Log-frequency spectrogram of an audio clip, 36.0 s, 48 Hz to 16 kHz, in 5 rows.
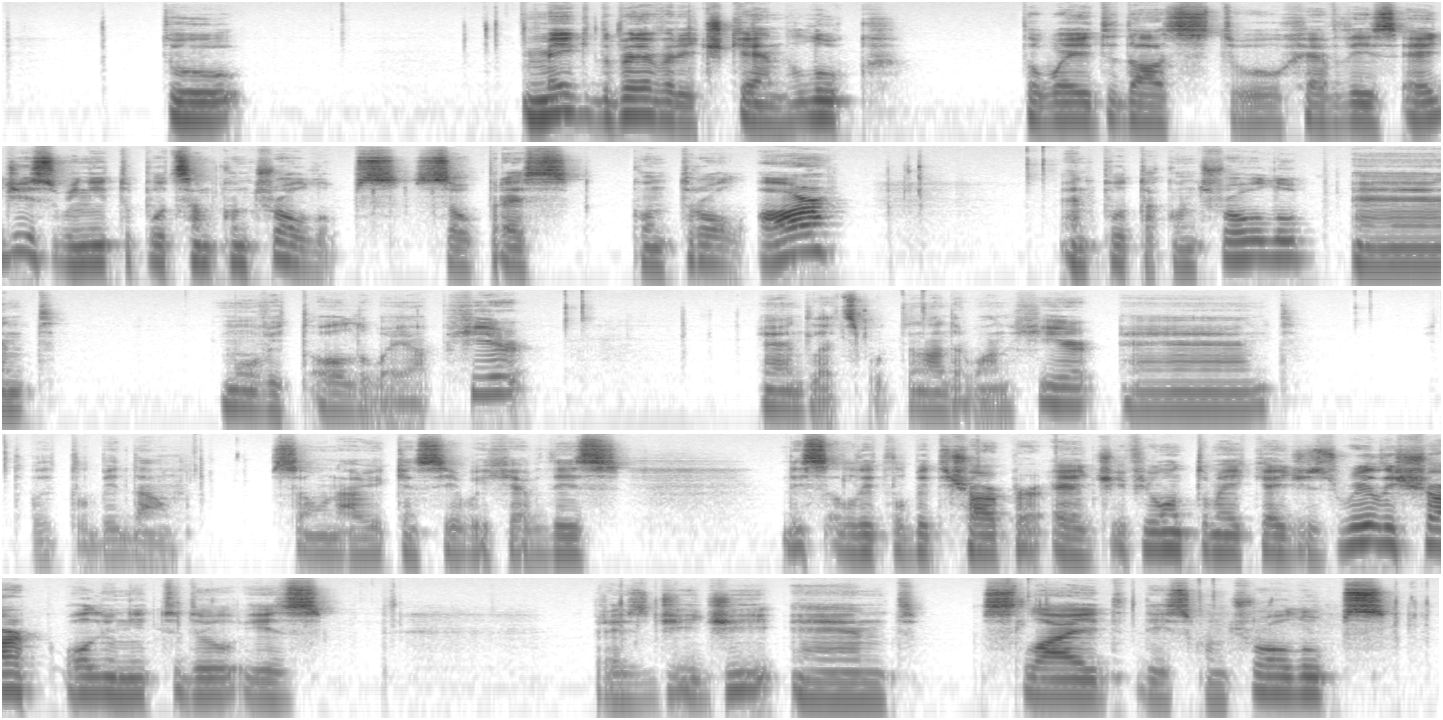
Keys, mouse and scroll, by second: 1.7 middle click, 3.4 KP_1, 11.2 ctrl+r, 18.5 ctrl+r, 21.6 middle click, 22.6 Tab, 23.0-25.7 middle drag, 25.9 scroll down 2, 26.4-26.8 middle drag, 27.1 scroll up 2, 28.1-29.1 scroll down 1, 29.2 scroll up 1, 29.7 Tab, 31.9 g, 34.8 alt+click, 35.7 g.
